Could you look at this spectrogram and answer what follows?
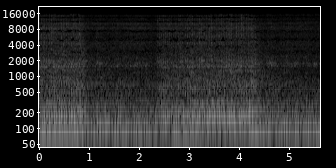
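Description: Ferry's engine running with a steady low rumble.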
